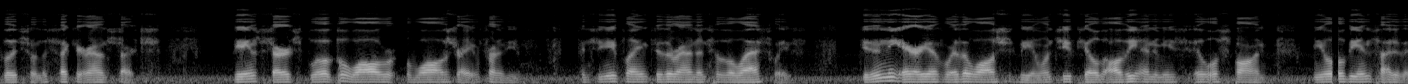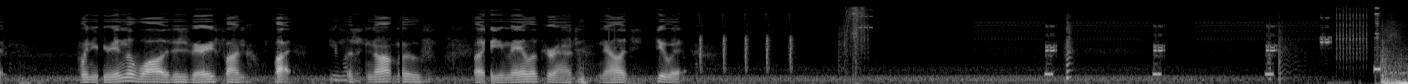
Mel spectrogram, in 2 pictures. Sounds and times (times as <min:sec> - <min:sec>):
Speech: 0:00.0 - 0:01.6, 0:02.4 - 0:08.0, 0:08.6 - 0:14.3, 0:14.9 - 0:21.1.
